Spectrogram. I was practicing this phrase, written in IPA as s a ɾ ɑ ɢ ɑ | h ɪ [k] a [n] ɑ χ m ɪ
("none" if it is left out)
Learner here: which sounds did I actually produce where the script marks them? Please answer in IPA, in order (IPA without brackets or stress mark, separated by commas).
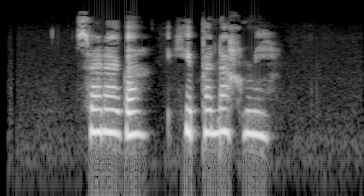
p, n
